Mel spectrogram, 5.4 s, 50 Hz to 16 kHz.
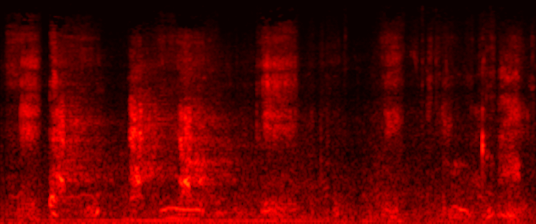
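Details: Barking from male dogs at the Førde Camping dog show, 28 April 2011: bursts of loud, rough barks at irregular intervals, mixed with people talking and a low electrical hum.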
